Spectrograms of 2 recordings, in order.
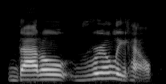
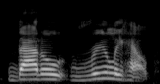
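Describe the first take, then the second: Both takes have the same delivery.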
